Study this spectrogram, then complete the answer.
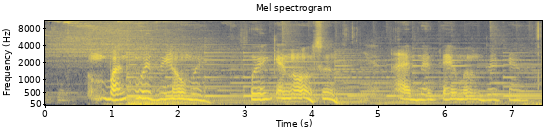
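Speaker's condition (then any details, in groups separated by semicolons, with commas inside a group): Motor neurone disease; four years since diagnosis, needs feeding help, eye-controlled screen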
